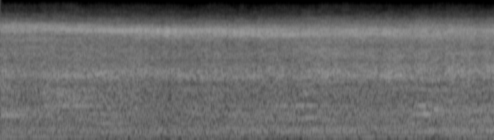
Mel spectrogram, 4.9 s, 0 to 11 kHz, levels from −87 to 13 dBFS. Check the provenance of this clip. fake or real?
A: fake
